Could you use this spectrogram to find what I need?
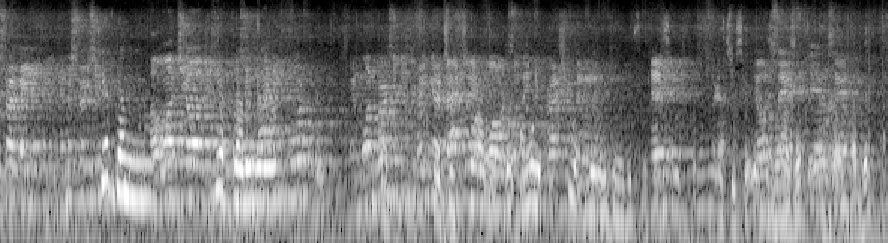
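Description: A young man speaks to a group in a large echoing hall.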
